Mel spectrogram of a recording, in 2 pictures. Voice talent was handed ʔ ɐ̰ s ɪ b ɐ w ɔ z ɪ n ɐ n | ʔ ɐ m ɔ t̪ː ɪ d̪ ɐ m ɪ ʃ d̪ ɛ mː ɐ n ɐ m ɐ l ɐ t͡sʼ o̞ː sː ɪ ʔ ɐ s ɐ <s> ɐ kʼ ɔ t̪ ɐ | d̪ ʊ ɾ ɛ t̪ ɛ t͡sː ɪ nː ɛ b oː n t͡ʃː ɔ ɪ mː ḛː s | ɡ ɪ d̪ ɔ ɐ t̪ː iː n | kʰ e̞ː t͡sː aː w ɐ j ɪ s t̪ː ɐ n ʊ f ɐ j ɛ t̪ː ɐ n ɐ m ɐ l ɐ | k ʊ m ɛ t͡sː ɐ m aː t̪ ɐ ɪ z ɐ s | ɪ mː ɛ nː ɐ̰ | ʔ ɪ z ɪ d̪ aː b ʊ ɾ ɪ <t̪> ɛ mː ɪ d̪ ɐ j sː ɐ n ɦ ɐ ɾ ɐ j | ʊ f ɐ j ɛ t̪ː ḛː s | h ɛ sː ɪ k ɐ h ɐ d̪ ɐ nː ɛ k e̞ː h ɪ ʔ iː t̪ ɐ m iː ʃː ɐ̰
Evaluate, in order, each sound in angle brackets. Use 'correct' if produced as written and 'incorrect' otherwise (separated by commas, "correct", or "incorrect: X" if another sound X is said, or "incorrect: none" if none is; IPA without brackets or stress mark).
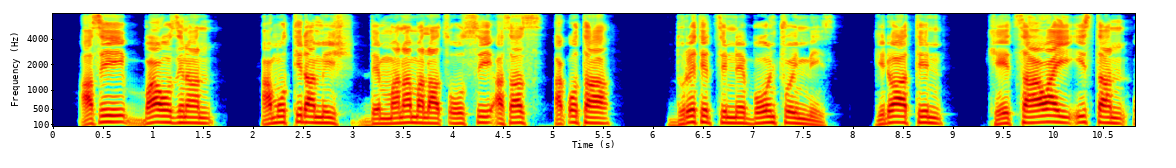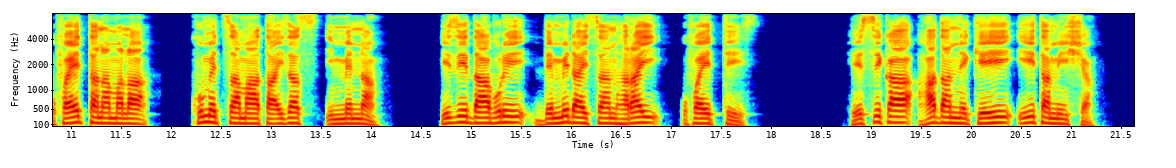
correct, incorrect: d̪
